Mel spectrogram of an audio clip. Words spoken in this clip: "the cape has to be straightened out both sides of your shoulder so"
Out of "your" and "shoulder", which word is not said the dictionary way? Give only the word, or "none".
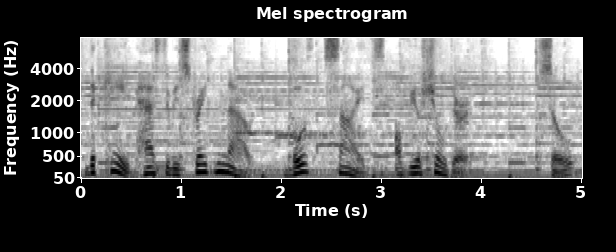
none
